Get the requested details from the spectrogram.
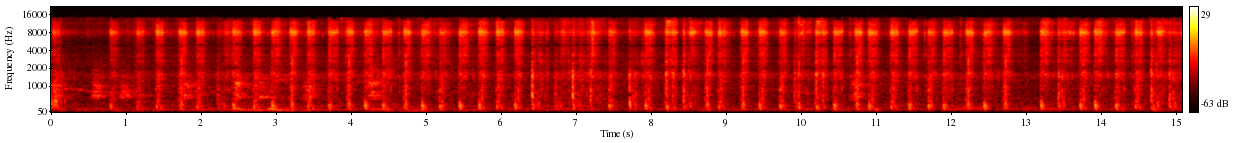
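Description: Steady, rhythmic rustling of movement through dry grass.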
